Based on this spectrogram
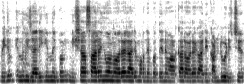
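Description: This is a man speaking. His voice is high-pitched. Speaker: YouTube vlogger. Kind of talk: casual commentary monologue. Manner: conversational, with fillers.

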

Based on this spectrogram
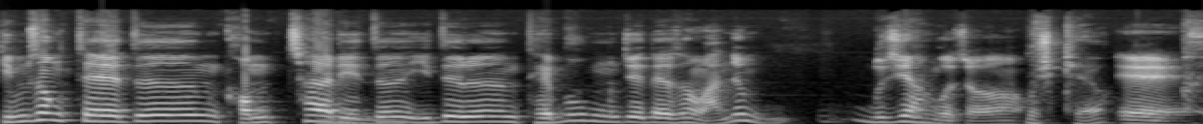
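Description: This man's voice has a dark, mellow tone and very wide pitch swings. He speaks at a moderate pace. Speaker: defense lawyer. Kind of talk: interview. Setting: studio. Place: studio. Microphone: lapel.

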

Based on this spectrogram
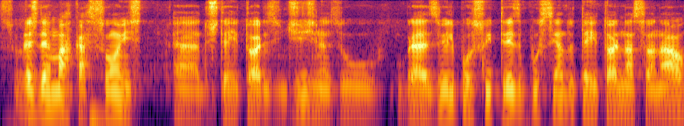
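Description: Speaking fairly slowly against a quiet background, a man uses a bright, sharp tone at a fairly low pitch with ordinary pitch variation. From Brazil. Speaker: government official. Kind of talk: prepared statement; formal statement at a hearing. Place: meeting room. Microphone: podium.

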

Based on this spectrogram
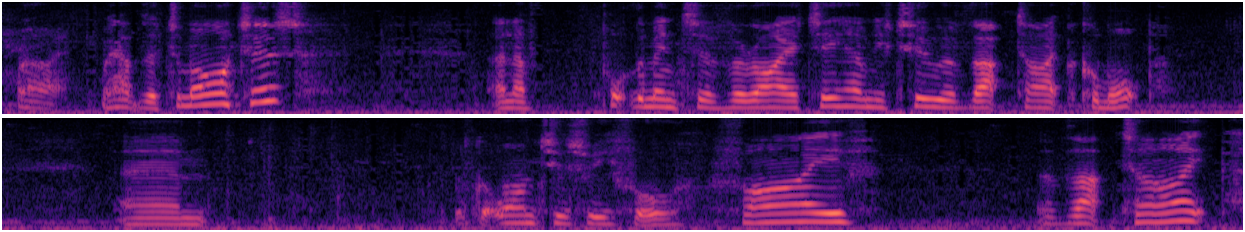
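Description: The speech comes at a fairly slow pace with long, frequent pauses, over light background noise in a dry sound with no echo. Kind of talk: casual vlog chat. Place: garden. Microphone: phone near.

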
